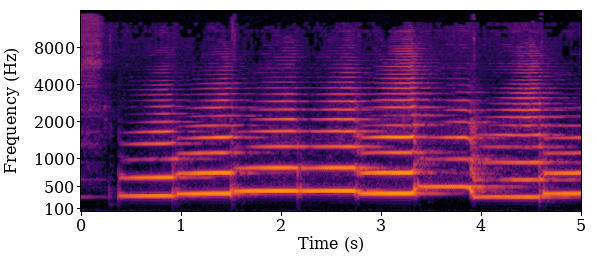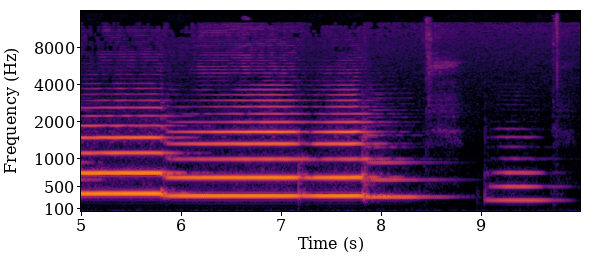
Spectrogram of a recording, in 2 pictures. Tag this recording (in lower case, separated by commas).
brass instrument, french horn, playing french horn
